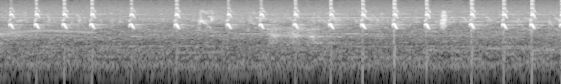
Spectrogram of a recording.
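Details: Common redshank in India giving a long, steady series of sharp, piping high notes, about three each second, with fainter overlapping notes from another bird in the background.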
